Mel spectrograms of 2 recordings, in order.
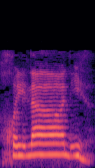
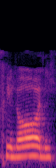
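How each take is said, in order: First: The vowel after 'l' is thin and open. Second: The vowel after 'l' is heavy and rounded. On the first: The speaker calls it right. "लाम बारीक रहना चाहिए" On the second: The speaker calls it wrong. "खिलौलिह नहीं कहना"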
